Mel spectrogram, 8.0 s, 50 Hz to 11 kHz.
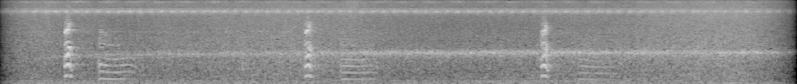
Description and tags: Tokeh on a quiet beach
A very silent (and therefore maximized - turn it down for your purposes again!) recording of a distant Tokeh at Haad Chao Phao beach, Koh Phangan, Thailand recorded with an Olympus LS-11.
beach, gecko, Tokeh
